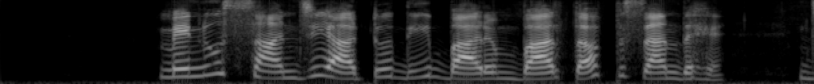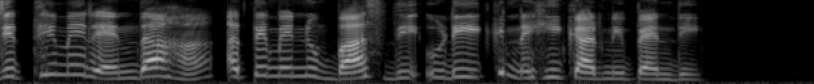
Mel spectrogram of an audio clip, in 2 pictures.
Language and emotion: Punjabi, happy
